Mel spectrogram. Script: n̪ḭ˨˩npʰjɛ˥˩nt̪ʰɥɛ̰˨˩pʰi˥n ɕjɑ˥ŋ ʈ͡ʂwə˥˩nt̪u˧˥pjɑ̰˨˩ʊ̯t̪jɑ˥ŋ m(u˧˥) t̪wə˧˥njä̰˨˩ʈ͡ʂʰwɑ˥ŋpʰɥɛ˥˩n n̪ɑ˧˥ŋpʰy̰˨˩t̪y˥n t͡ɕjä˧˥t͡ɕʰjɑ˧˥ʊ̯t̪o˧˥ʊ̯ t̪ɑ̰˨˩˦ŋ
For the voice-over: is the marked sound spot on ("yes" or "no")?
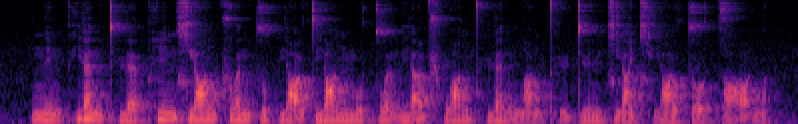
yes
